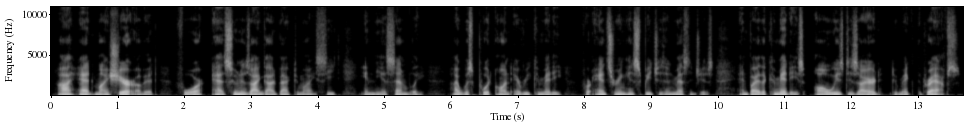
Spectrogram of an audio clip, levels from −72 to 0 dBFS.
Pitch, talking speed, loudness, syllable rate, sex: 85 Hz, 180 wpm, -23 LUFS, 5.0 syllables/s, male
